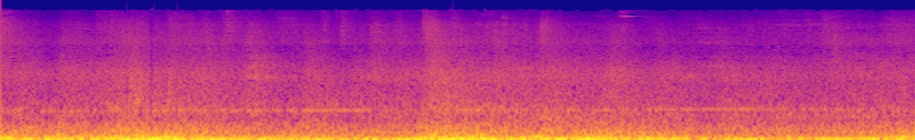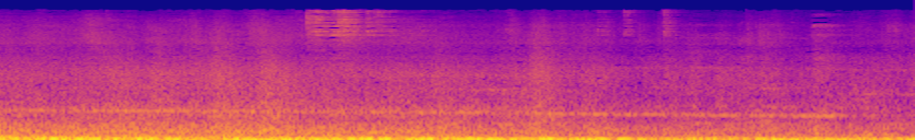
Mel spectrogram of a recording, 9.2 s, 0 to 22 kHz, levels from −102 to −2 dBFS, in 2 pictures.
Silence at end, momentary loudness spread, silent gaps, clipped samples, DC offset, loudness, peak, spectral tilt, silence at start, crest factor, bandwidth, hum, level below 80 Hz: 0 s; 11 LU; none; under 0.1%; under 0.1%; -19 LUFS; 0 dBFS; -7 dB/octave; 0 s; 12 dB; 13 kHz; none; -14 dBFS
